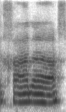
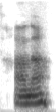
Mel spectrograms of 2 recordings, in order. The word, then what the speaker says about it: Chana: And if people have a hard time saying my name, I will take the time to explain or just help them with a ch. But I also, will accept Hannah.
